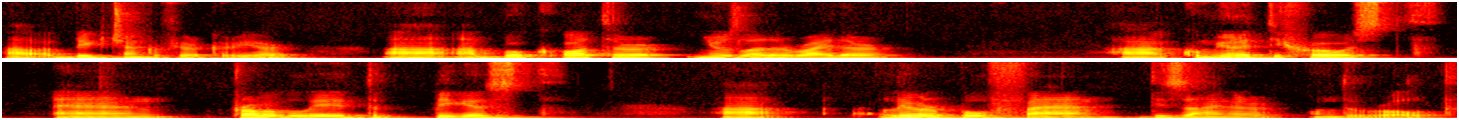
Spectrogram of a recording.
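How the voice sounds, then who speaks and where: Gravelly podcast host, halting speech. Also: male voice, mid-range voice, fairly even intonation, mellow. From Serbia. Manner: halting, many restarts. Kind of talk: casual interview talk.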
